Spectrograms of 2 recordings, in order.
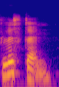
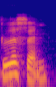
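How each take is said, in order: First: The T sound is pronounced in the middle. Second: The T sound is silent in the middle. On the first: The speaker calls it wrong. "It is not pronounced as listen" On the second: The speaker calls it right. "It is pronounced as listen, which means that letter T is the silent letter"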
